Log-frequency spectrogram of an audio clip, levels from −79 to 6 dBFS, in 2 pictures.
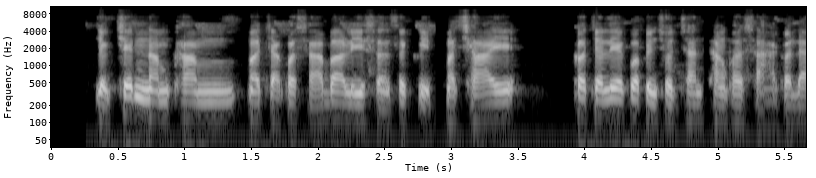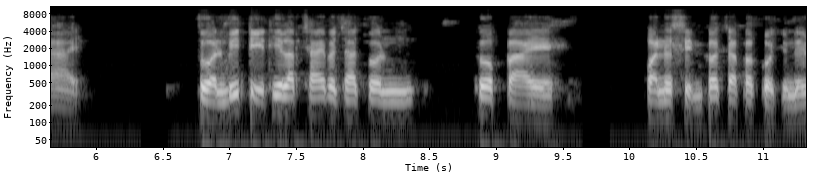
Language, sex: Thai, male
